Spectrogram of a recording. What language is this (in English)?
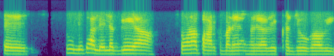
Punjabi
